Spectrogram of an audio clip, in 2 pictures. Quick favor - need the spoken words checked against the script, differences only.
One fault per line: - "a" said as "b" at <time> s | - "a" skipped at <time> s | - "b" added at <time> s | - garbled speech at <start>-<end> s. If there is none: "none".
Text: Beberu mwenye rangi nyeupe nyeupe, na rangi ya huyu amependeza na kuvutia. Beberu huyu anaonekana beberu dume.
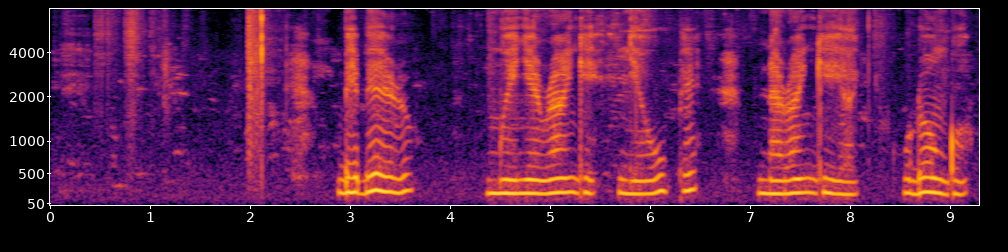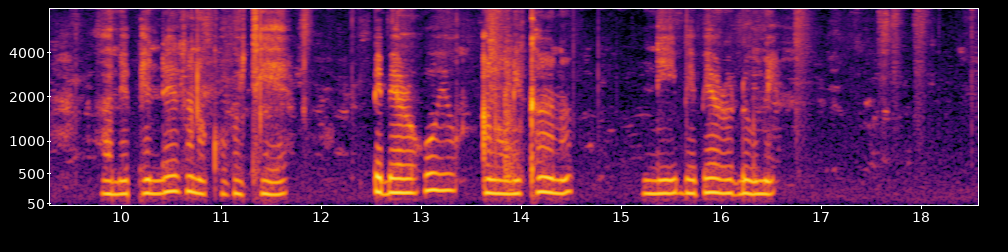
- "nyeupe" skipped at 6.4 s
- "huyu" said as "udongo" at 8.6 s
- "ni" added at 15.3 s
